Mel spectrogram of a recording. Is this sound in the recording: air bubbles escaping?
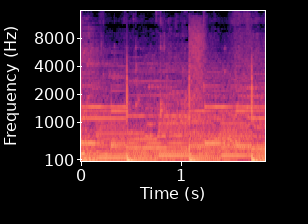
yes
